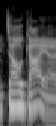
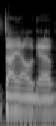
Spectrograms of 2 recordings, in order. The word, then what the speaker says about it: Dialga: Like, I could definitely see that, but no, it's not pronounced that way, and I refuse to pronounce it that way. It's Dialga, but anyway, yeah.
